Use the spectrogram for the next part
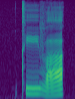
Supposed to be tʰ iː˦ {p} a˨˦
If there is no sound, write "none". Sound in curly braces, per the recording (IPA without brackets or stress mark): β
